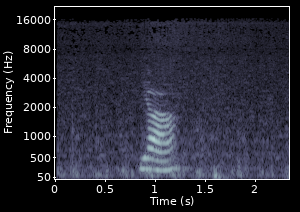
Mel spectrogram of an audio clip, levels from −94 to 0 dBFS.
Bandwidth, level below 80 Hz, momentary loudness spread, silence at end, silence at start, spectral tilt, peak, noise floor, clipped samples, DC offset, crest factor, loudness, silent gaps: 16.5 kHz; -58 dBFS; 23 LU; 0 s; 0.05 s; -5 dB/octave; -16 dBFS; -51 dBFS; under 0.1%; under 0.1%; 20 dB; -30 LUFS; none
